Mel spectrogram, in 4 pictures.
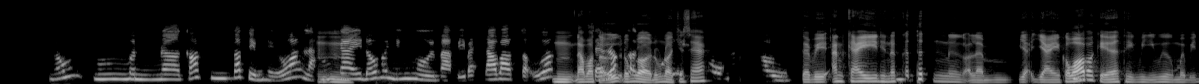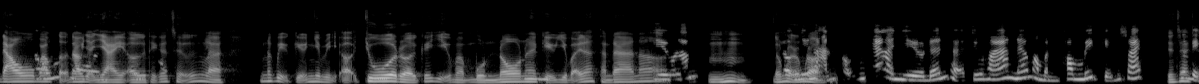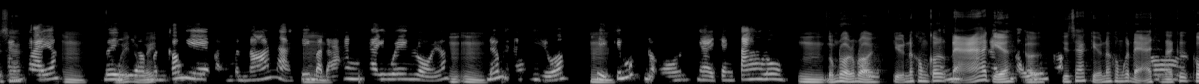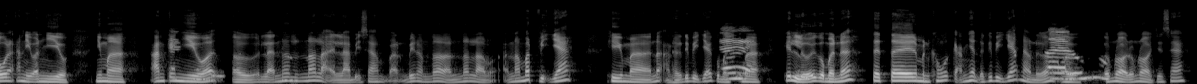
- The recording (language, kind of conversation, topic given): Vietnamese, unstructured, Bạn nghĩ sao về việc ăn đồ ăn quá cay?
- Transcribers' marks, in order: static; distorted speech; tapping; other background noise; unintelligible speech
